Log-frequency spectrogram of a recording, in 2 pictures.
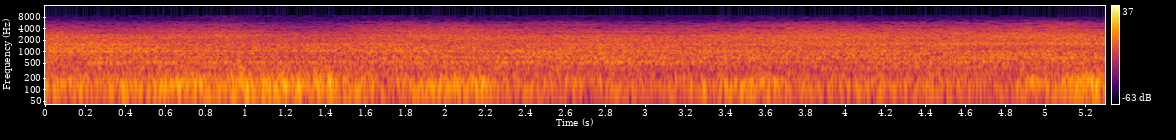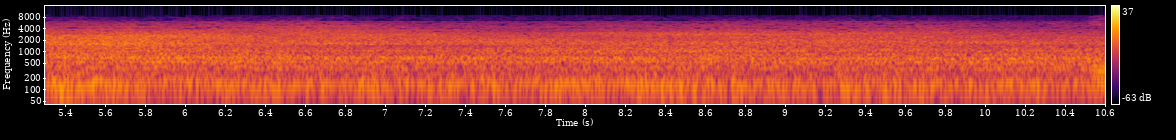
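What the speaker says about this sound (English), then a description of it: "Another wide body departure." A wide-body jet airliner departing from Manchester Airport, a steady, loud, broadband engine roar held for the whole stretch with little change in level.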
